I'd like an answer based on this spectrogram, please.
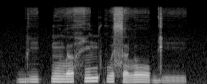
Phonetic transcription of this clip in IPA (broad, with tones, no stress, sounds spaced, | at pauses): b iː˧ k͡p ũ˧ l ə˦˨ h ĩ˦ n kʷ e˦ s ə˧ l oː˦˨ ɡ iː˨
